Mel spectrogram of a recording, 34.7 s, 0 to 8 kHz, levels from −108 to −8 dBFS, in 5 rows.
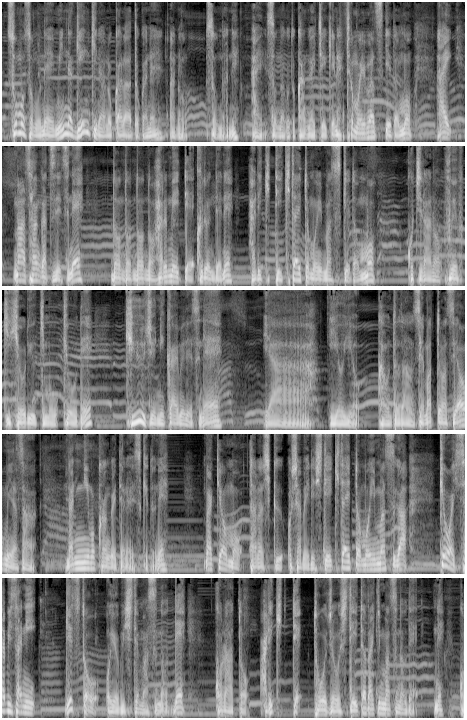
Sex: male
